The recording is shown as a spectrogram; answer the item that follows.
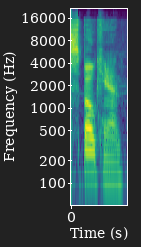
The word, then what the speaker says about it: Spokane: spokane i've heard of that jordan says it's pronounced spokane it's about 150 miles west of lookout pass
